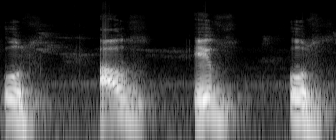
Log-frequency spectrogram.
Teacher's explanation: اب یہ حروف مستعلیہ میں سے ہے ضا، تو اس کو ہم پر پڑھیں گے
